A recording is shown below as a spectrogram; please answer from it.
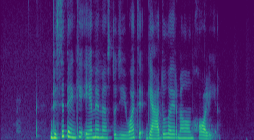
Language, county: Lithuanian, Vilnius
